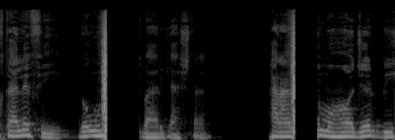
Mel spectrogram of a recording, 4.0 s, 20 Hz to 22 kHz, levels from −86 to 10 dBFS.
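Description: At 0.96 s the speech breaks up in a wireless microphone squelch dropout: the FM radio link fades, hiss swells briefly, then the receiver's squelch slams the output shut for about 330 ms before the speech comes back by 1.40 s. The same thing happens again from 2.84 to 3.19 s, with a shorter hole of about 230 ms. Both times it's that quick static rise followed by near silence.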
